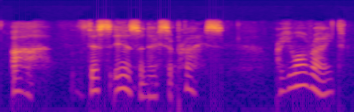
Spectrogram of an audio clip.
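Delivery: soft, slow, smiling welcome; Yarrow, gentle. Acted. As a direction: greet her gently, smiling. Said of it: "Smiling as he caught".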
